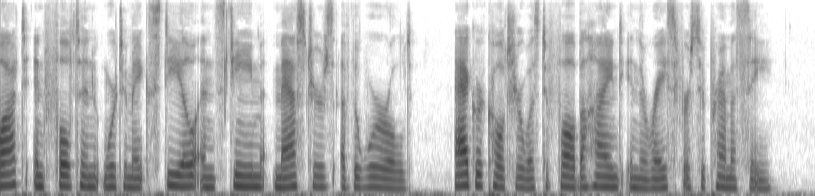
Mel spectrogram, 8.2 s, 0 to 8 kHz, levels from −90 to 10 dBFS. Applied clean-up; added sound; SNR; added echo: none; none; none; none.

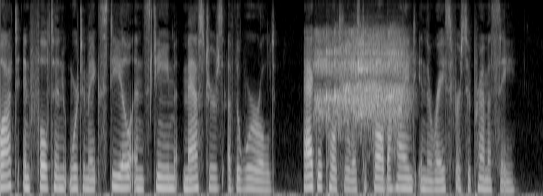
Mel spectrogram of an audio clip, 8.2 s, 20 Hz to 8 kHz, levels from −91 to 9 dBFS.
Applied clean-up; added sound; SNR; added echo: none; Animal; 0 dB; none.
